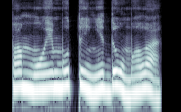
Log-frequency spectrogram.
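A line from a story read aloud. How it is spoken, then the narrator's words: Grumbling, groaning. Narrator (Russian): заворчал он, с кряхтением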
